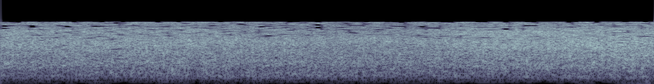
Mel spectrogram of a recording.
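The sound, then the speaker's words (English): Steady, dense splashing of water pouring into a garden pond, a continuous rush with no breaks for the whole stretch, heard alone without any voices. “And a pond here.”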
